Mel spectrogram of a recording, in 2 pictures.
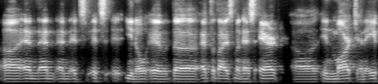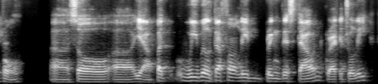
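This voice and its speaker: A man's voice: sits low, steady tone, normal speed. Conversational male company executive explaining things. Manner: conversational, checks in with "right?" and rhetorical questions. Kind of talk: explanatory business talk on an earnings call.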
